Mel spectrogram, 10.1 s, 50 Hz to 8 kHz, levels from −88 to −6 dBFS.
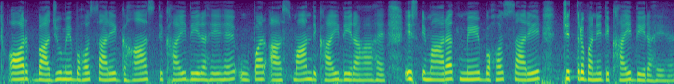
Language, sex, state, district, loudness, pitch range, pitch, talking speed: Hindi, female, Jharkhand, Sahebganj, -18 LUFS, 205-230 Hz, 220 Hz, 160 wpm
